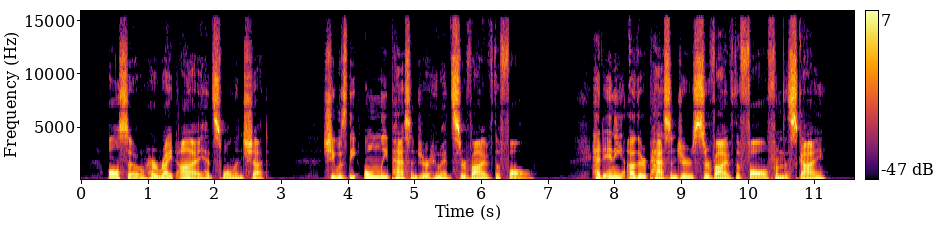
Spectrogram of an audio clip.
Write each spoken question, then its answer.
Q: Had any other passengers survived the fall from the sky?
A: No, they hadn't. Julianne was the only passenger who had survived the fall.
